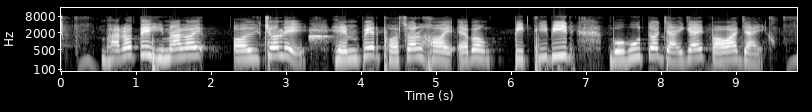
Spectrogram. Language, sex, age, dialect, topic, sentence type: Bengali, female, 18-24, Jharkhandi, agriculture, statement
